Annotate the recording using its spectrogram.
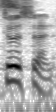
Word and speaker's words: Tucson: tell me how to say it. – The Hyundai Tucson event, yes. – Tucson, okay. – Yes. – And then, there, in Tucson. – There you go, you're on it.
